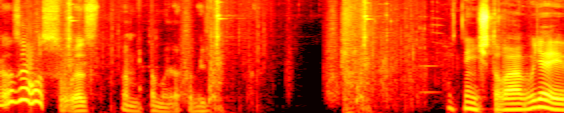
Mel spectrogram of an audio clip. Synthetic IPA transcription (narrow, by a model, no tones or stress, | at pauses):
ɛɒzeːho̞sːṵːɛz | nɛmnɛmojo̰nøvid̪ | it̪nint͡ʃt̪o̞̰vaːbːuɟɛeː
